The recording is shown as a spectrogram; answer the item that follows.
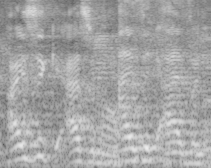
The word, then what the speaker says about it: Asimov: Is it Asimov? Asimov? Isaac Asimov.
